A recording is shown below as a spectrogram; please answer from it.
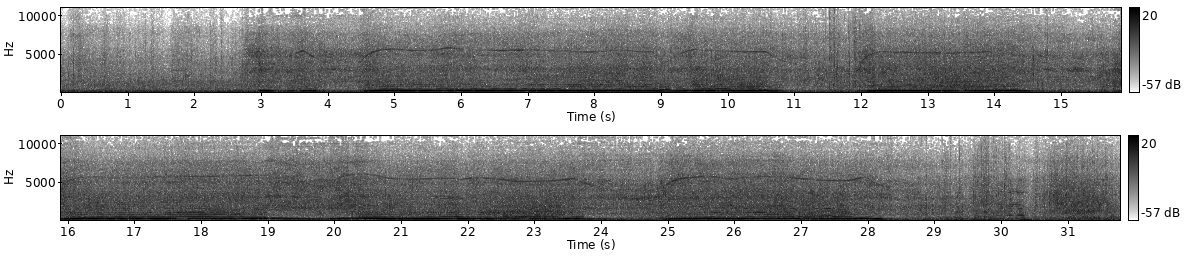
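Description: Concrete poker vibrator on a flexible shaft, humming steadily in repeated runs of a few seconds, the pitch sagging as each run ends. It is being worked into freshly poured wet concrete to compact it.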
